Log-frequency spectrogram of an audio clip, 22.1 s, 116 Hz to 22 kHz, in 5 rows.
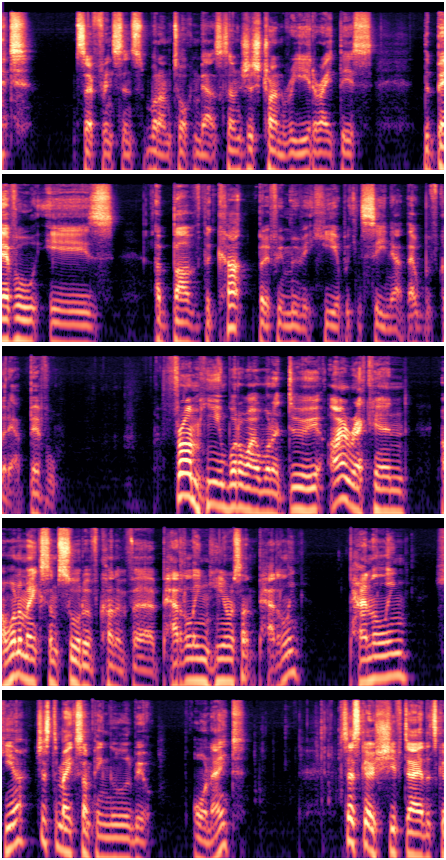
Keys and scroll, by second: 18.8 KP_3, 21.0 shift+a.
